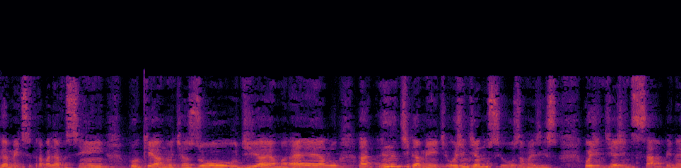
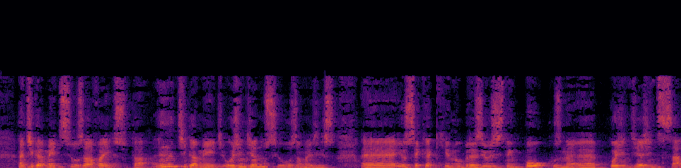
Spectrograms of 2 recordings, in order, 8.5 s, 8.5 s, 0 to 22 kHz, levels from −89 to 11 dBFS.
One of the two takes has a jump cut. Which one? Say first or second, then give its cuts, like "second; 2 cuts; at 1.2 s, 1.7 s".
second; 3 cuts; at 1.9 s, 4.5 s, 7.6 s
